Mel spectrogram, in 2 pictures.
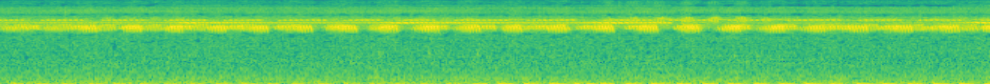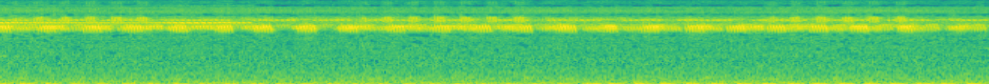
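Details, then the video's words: Night crickets around midnight: an unbroken wall of shrill, rapidly pulsing chirps from many callers, even in loudness over the whole stretch, with no other sounds. "Gece Cırcır Böceklerinin Sesi - Huzur Veren Sesler - The Sound of Crickets"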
